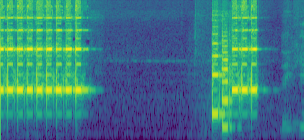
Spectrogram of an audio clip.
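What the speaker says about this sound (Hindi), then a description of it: "देखिए अभी से फोन आने शुरू हो गए हैं।" A phone rings loudly and up close in a trilling, pulsing burst, falls silent for about a second, then rings again in a shorter burst.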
